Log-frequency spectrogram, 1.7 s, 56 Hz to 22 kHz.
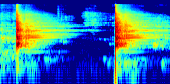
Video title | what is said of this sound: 01793505602 ভালো মানের আম কাঠের ঢোল পেতে হলে এখনই অর্ডার করুন কানাই মিউজিক্যাল সেন্টার জয়গুরু | টোকা দিলে কিরকম, মানে কাঁসার যে জুড়ি আছে, কাঁসার মন্দিরের মধ্যে টোকা দিলে যেরকম হয়, দেখেন একদম এরকম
